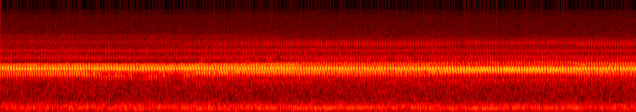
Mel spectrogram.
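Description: A dense frog chorus, many voices blending into a steady, high, ringing trill with no pause.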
